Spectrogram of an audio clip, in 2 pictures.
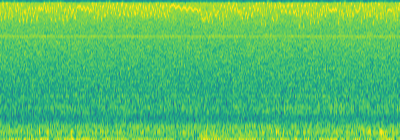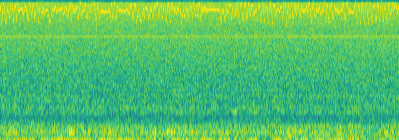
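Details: Only a steady low rumble like distant traffic or an engine is heard, with no animal calls.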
